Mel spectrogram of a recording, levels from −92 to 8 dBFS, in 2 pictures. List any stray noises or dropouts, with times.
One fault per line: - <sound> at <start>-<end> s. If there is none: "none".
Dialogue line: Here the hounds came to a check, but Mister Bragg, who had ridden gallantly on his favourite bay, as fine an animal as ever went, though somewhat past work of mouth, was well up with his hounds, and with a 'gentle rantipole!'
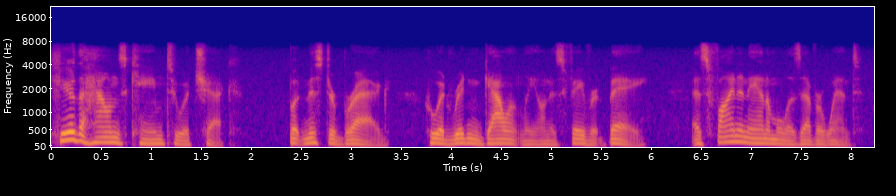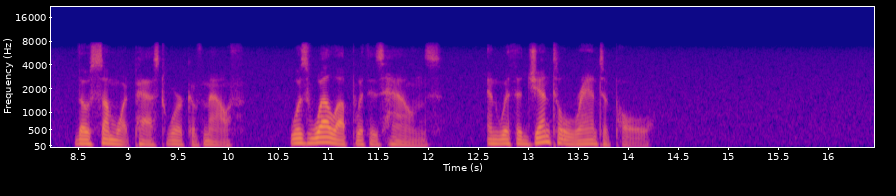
none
